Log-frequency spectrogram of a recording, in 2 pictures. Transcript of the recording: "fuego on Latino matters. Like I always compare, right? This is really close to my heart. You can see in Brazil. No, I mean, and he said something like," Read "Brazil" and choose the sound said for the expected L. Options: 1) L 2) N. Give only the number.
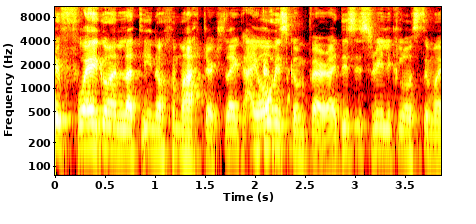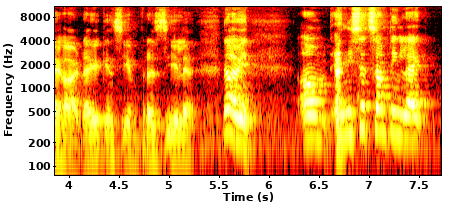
2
